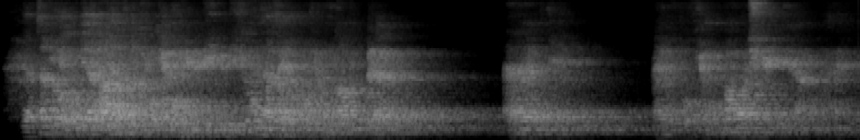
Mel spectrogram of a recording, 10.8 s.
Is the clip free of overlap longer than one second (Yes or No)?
No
